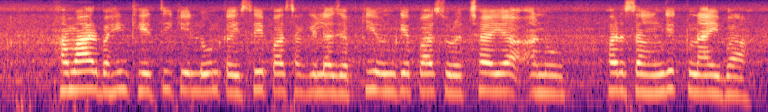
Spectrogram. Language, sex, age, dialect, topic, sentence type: Bhojpuri, female, <18, Western, agriculture, statement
